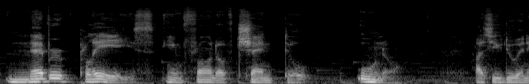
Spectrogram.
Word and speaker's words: cento: Repeat, cento. It is simply said cento, so never place in front of cento uno, as you do in English 100.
